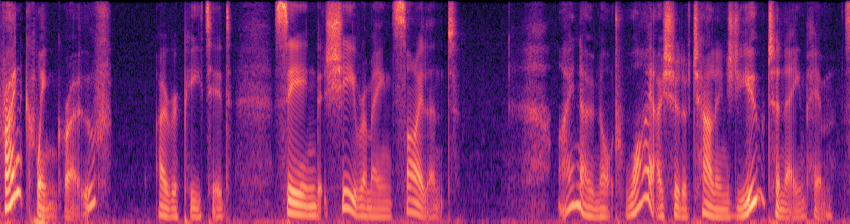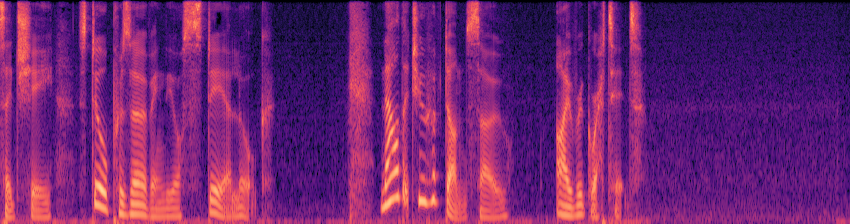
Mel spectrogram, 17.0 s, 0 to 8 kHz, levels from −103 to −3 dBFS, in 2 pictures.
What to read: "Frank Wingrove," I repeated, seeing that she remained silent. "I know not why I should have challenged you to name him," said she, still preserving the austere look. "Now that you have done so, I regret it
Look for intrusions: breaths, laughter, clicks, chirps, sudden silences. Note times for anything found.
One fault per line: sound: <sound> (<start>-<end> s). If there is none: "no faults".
no faults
